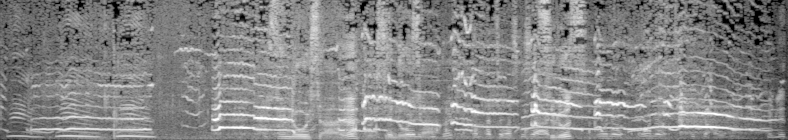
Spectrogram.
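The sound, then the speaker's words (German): Several hunting dogs wearing small bells howl and bay together during a driven hunt, in long, wavering, overlapping cries that rise and fall, loud, continuing without pause through the whole stretch. “Damit die SchützInnen wissen, wann sich ein Hund und kein Wild nähert, bekommen die Hunde kleine Glöckchen umgehangen”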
